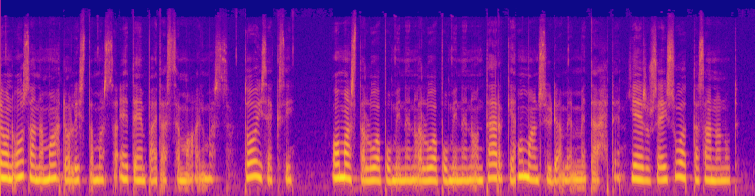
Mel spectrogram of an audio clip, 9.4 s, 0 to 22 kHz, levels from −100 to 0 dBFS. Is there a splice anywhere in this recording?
yes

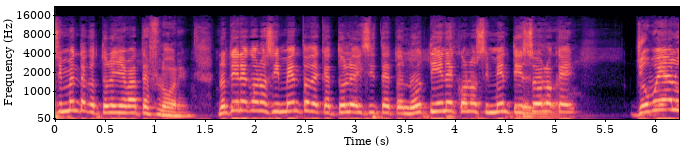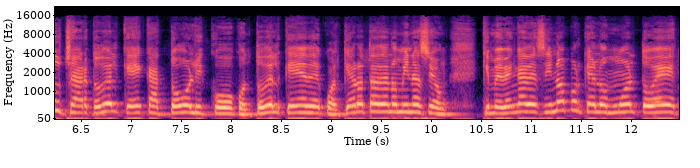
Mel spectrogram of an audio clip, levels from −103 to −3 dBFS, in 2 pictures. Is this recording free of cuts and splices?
no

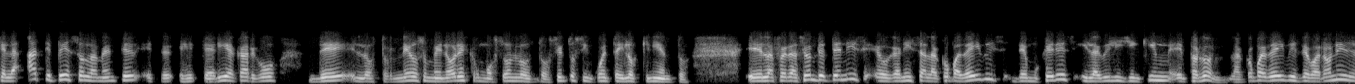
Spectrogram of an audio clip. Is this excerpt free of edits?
yes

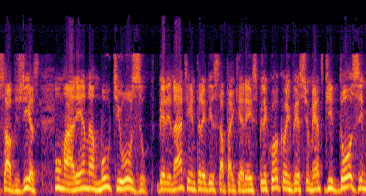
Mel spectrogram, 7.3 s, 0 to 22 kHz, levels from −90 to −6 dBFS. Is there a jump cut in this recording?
yes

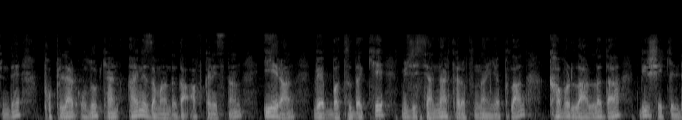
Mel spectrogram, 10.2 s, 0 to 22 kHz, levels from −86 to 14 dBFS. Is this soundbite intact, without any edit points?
yes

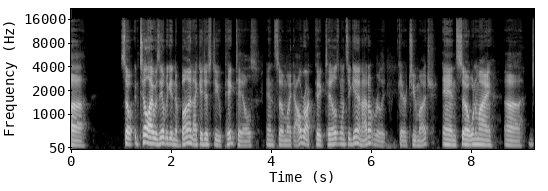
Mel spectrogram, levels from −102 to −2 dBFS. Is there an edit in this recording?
yes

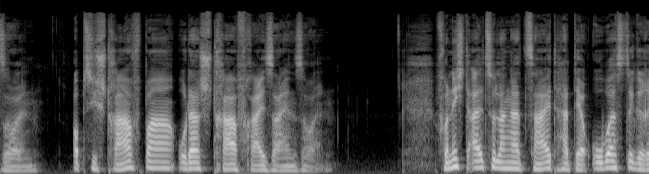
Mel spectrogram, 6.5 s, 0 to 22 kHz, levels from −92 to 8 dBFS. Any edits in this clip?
no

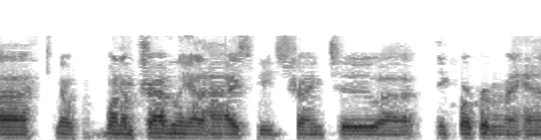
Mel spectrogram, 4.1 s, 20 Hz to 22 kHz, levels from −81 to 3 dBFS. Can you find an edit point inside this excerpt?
no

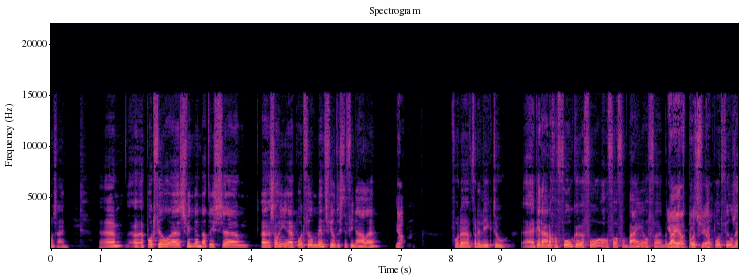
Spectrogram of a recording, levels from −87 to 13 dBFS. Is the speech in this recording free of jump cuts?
yes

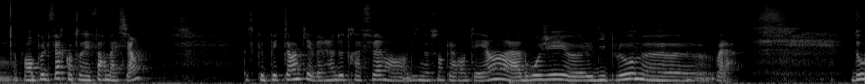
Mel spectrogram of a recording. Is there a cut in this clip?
no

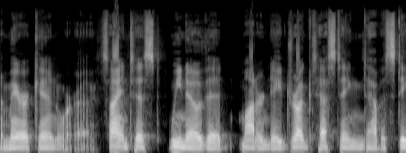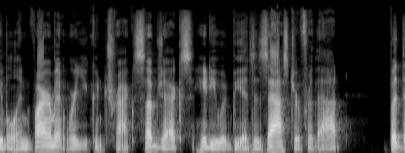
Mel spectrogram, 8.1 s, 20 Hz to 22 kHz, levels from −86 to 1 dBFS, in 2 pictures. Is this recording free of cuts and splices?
no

